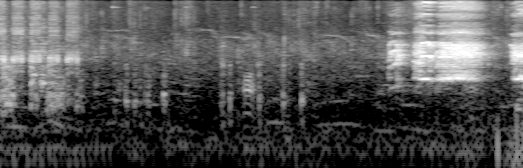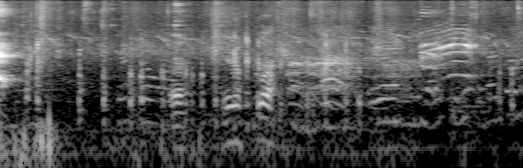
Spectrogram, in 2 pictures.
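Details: Amid a busy, noisy background with other faint chirps, a hunting-decoy red junglefowl lets out a single hoarse, broken crow lasting just over a second.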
